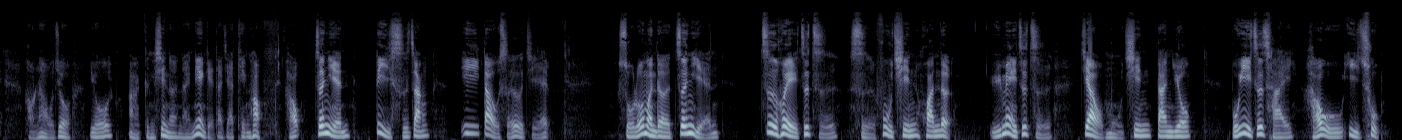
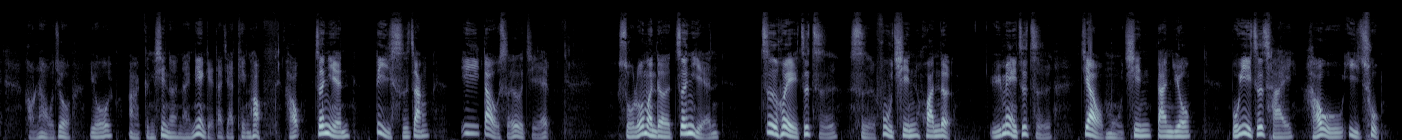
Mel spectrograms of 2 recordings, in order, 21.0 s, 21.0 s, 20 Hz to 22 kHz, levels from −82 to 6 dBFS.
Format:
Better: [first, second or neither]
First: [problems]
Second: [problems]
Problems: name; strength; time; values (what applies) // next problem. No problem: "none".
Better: neither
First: none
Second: none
